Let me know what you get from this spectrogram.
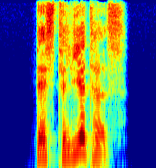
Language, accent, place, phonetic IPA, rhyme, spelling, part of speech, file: German, Germany, Berlin, [dɛstɪˈliːɐ̯təs], -iːɐ̯təs, destilliertes, adjective, De-destilliertes.ogg
- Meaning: strong/mixed nominative/accusative neuter singular of destilliert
